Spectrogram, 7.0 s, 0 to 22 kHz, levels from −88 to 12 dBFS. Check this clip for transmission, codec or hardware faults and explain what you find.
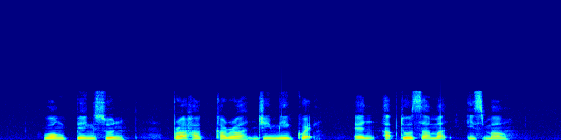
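Three sharp clicks stand out in this speech clip, at 1.17 s, 3.52 s and 5.50 s, and they point to dropped samples. Each is likely a tiny gap, a small fraction of a millisecond, missing from the stream. The waveform leaps straight to a later value, with a visible step rather than a smooth curve. No speech is lost, but each step is heard as an abrupt tick and shows on a spectrogram as a thin vertical line spanning all frequencies.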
